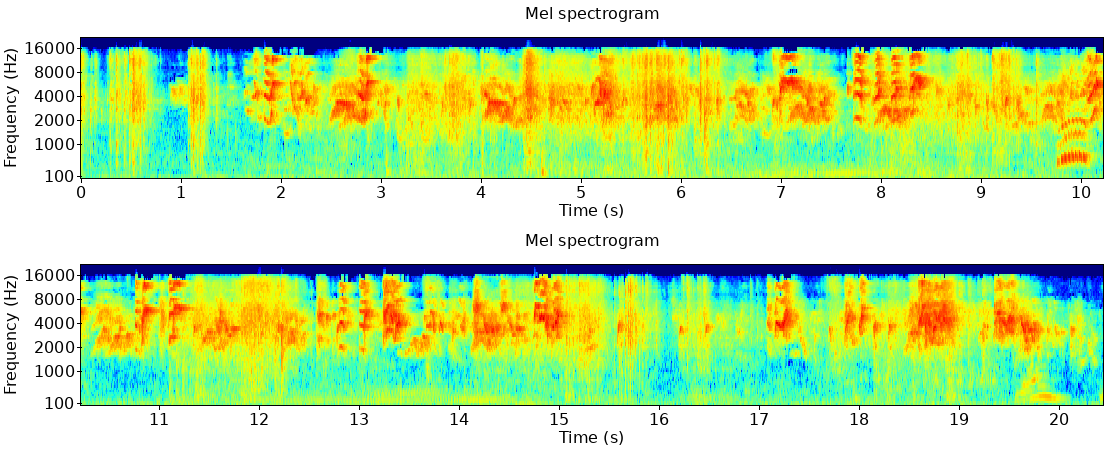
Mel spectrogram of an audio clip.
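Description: A flock of pet pigeons flutters and flaps during feeding, with repeated bursts of wingbeats mixed with soft chirps and coos, busy and close throughout.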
